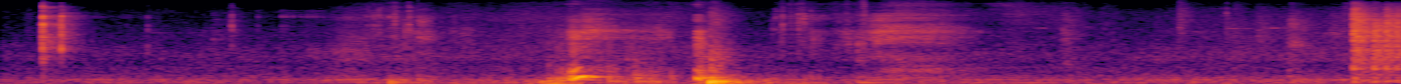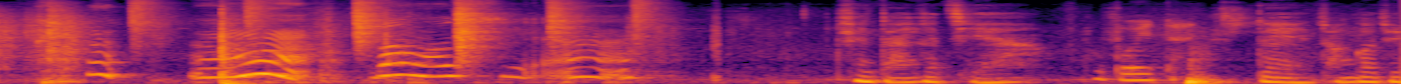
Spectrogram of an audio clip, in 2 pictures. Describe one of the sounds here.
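Plastic toy bricks click and clatter on a table.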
